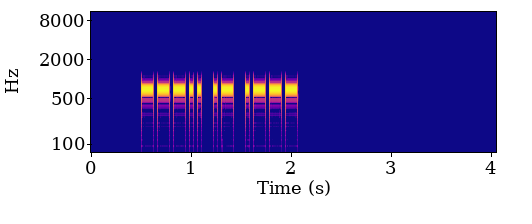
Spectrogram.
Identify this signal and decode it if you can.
Morse code, heard as a keyed tone, about 30 wpm, 700 Hz. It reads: 8AJ
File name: Speed-Racing - Three Letter-Number Combinations - 25wpm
